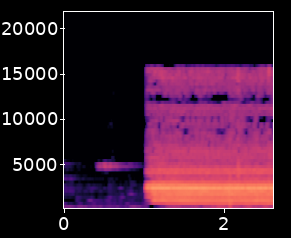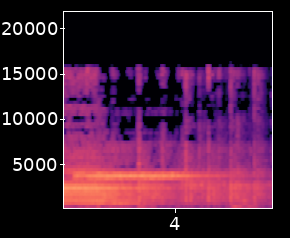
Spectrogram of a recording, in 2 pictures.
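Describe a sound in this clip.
A game buzzer blares loudly in an echoing gym.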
